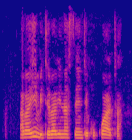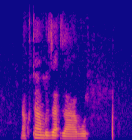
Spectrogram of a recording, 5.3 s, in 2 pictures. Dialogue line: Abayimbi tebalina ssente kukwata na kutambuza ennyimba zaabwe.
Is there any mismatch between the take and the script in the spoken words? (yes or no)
yes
